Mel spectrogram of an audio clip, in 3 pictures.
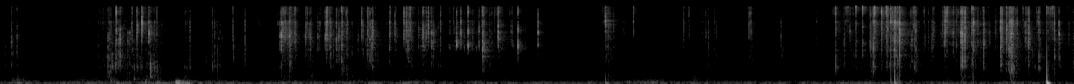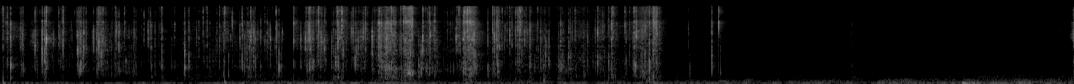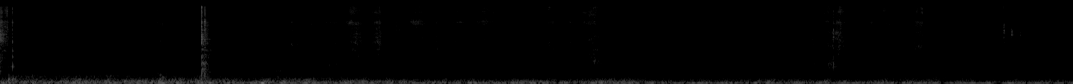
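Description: Foil wrapper of a Pokémon TCG booster pack being torn open and crinkled, in two spells of rustling, one starting about a second in and a longer one from about eight to seventeen seconds. After that come only a few soft clicks as the cards are handled.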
